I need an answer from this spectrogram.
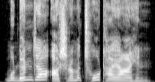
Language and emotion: Sindhi, neutral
